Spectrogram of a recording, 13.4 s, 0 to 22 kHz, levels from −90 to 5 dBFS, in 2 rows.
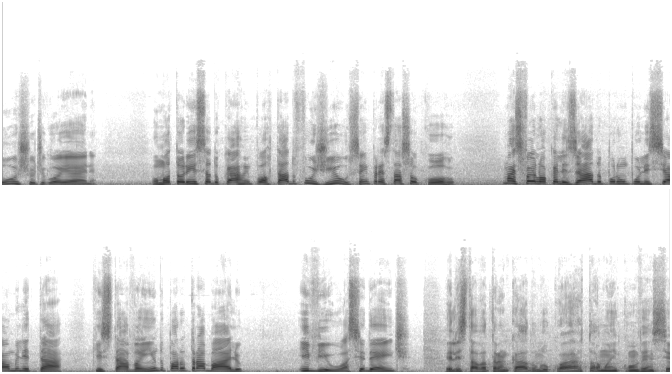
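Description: Nothing is technically wrong with this audio.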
